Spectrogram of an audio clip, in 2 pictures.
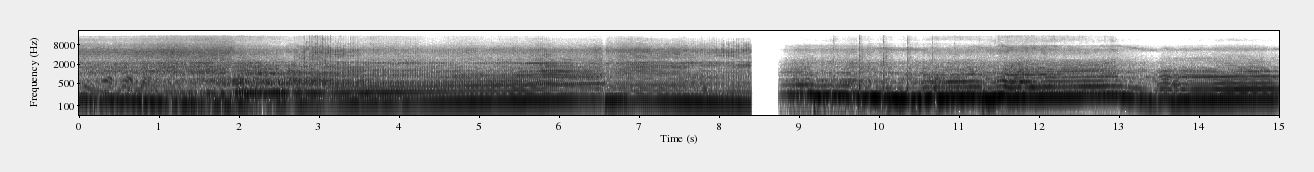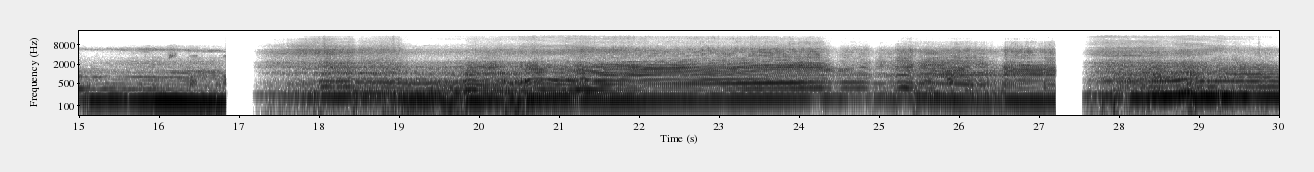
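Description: Competition car engine driven hard up a hill climb, its pitch rising under acceleration and falling on lifts and gear changes, over and over. The sound cuts out completely for an instant three times.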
